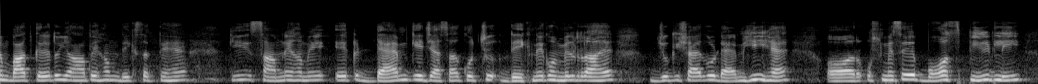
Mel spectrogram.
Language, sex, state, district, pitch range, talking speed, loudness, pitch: Hindi, male, Andhra Pradesh, Guntur, 180-205 Hz, 200 wpm, -18 LUFS, 195 Hz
